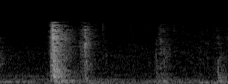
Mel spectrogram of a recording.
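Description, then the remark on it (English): A door in a passageway of a derelict, boarded-up building is pushed open with a sharp knock and a quick second rattle, followed by fainter scraping movements, with no one talking. “Oh, here's a door.”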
